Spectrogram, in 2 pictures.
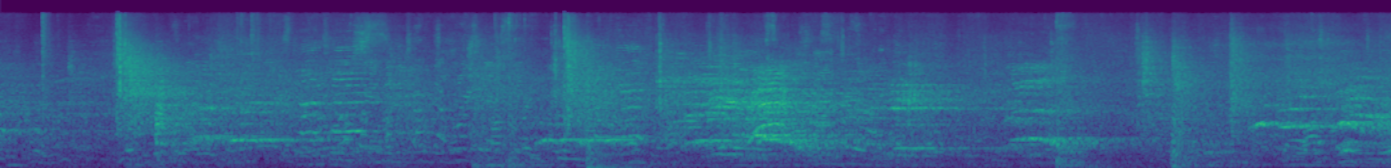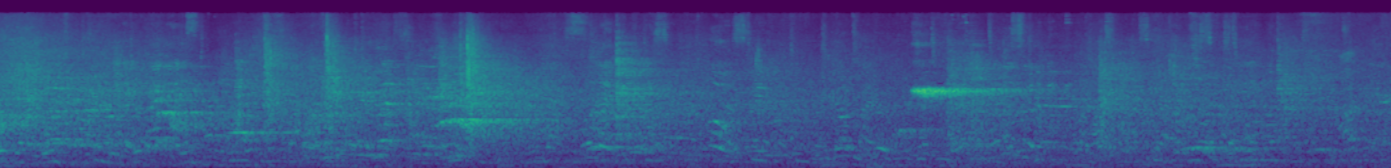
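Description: Skates scrape across ice.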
